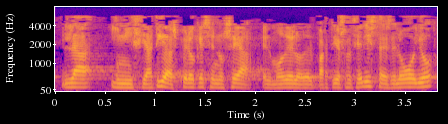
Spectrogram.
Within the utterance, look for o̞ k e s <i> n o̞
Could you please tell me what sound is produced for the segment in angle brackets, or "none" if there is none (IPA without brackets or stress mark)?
e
